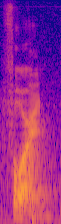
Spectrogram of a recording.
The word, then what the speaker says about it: foreign: here okay okay so let's break it up into syllables ready four and four four and okay four n foreign so what do you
